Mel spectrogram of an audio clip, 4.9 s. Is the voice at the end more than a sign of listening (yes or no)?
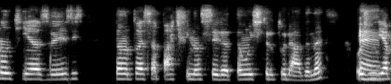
no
